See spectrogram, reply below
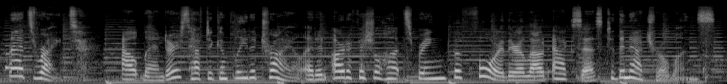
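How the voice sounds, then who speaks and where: Bossy, caring auntie figure, wry and scolding, fairly high voice, game dialogue with music underneath. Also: female voice, expressive, moderate pace. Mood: stern, warning. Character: strict, bossy but caring auntly neighbour woman. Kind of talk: video game voice acting.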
